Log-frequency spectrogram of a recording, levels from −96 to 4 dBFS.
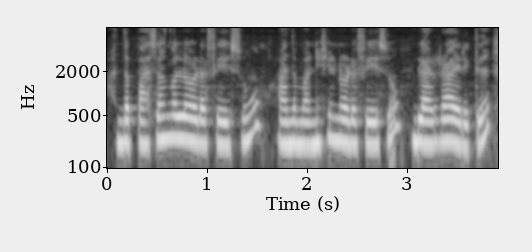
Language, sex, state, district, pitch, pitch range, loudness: Tamil, female, Tamil Nadu, Nilgiris, 215 Hz, 210-230 Hz, -15 LUFS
